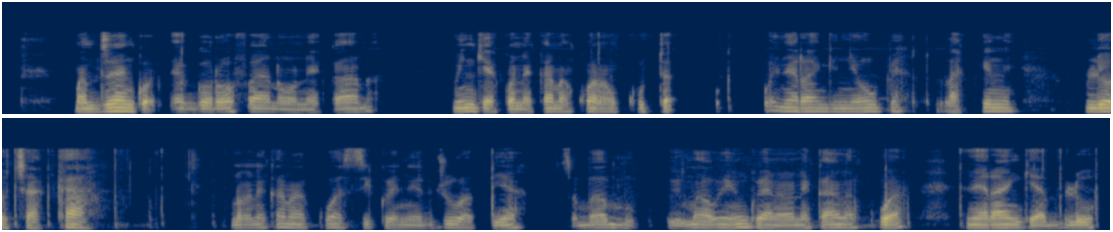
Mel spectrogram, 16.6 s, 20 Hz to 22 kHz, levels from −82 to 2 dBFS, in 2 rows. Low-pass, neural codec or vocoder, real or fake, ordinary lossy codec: 7.2 kHz; none; real; MP3, 64 kbps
